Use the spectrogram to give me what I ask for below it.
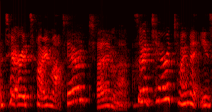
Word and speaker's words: teratoma: Is that how you say it? Yes, a teratoma.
